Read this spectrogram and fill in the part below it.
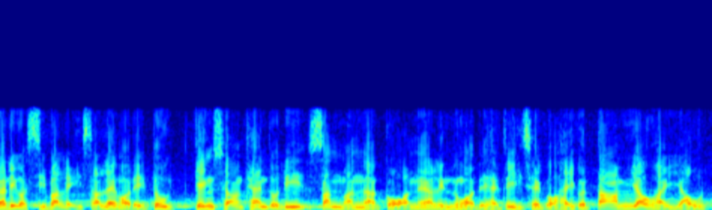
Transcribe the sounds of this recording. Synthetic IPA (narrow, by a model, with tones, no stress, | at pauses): niː˥kɔː˧siː˨pɐ˥le˨˩jsɐ˨t̚lɛː˥ŋɔː˨˧ɾe˨jt̪o˥wkɪ˥ŋsœ̰ː˨˩ŋt̪ʰɛː˥ŋt̪o˧˥wt̪iː˥sɐ˥nmɐ˨˥naː˧kɔː˧nɛː˥lɪ˨ŋt̪o˧wŋɔː˧t̪e˨˩hɐ˨jt̪kjiː˨˩t͡sʰɛː˨˥kɔː˧ɦɐ˨jkɔː˧t̪aː˥mjɐ˥whɐ˨jːɐ˨˧w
